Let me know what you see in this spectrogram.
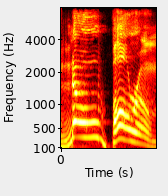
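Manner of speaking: over-the-top, high delivery with widely swooping pitch. Act out his punchline to someone who asked him why: over-the-top Mickey Deems delivery. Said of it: "that kind of delivery. It was so over the top".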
